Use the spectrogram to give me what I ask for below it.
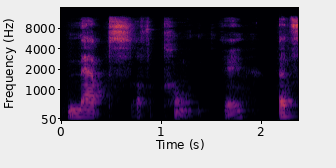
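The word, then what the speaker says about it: nappe: But really, they're called naps of a cone. Okay. That's spelled N-A-P-P-E.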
